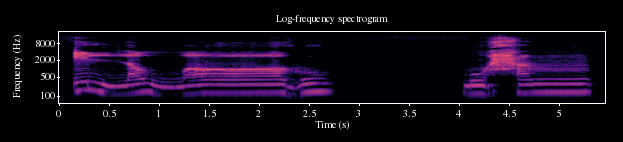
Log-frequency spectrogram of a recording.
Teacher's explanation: 1 second لمبا کریں گے اور آواز کو ناک کے اندر لے کر جائیں گے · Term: غنہ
